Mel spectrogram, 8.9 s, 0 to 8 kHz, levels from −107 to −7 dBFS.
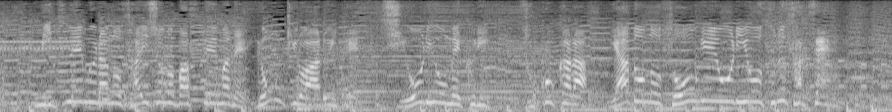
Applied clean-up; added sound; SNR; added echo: none; Telephone; 18 dB; none.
